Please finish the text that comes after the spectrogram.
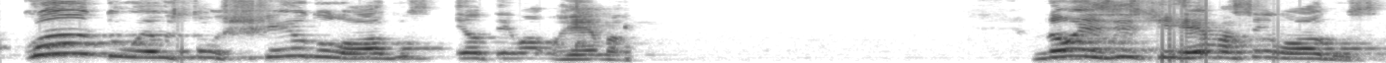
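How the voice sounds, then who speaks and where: A man's voice: very high voice, low-quality recording. A man with a Brazilian accent, a pastor preaching on a live stream in an emphatic, repetitive way.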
